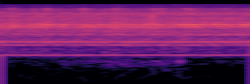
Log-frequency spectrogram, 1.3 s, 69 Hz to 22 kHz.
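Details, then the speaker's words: Sony WM-10 cassette Walkman, about 35 years old: on rewind the tape motor gives a loud, steady high whine with no wavering or grinding, sounding strong and healthy; the motor runs on a couple of seconds after stop. "so let's uh rewind it yes and as you see the motor is a strong and loud"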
